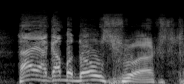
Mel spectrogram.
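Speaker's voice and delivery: fake, phony on-air radio-announcer voice. Improvising a bit about someone stuck with a radio voice, phony radio voice. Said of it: "You just have the phony radio voice".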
